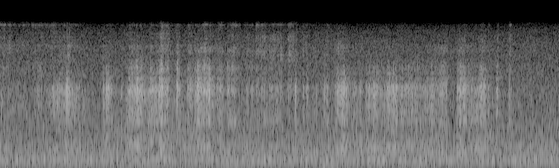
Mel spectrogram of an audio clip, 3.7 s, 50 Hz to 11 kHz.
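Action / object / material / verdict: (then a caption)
tap / glazed porcelain mortar and pestle / porcelain / none. A porcelain pestle taps and grinds against the inner wall of a small, empty, white glazed porcelain mortar held in the hand. It makes a series of light, ticking taps with a bright clink around 1.8 kHz, mixed with a soft scraping patter over a quiet background.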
